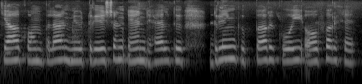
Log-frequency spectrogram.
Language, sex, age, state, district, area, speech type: Urdu, female, 18-30, Bihar, Khagaria, urban, read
